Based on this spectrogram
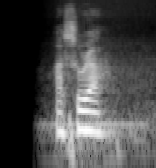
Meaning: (adjective) 1. scratched 2. combed; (verb) 1. cause to scratch 2. cause to comb
- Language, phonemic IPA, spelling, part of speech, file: Assamese, /ãsʊ.ɹɑ/, আঁচোৰা, adjective / verb, As-আঁচোৰা.ogg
